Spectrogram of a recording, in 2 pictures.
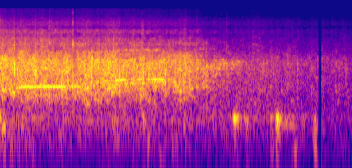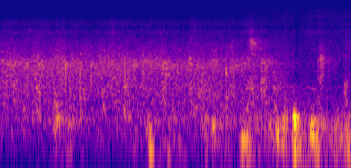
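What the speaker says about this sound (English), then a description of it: "how about one more round of applause for our senior scholars?" Graduation-ceremony audience at a high school applauds senior scholars, a loud dense burst of clapping for about three seconds that then drops to scattered, quieter claps and crowd murmur.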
